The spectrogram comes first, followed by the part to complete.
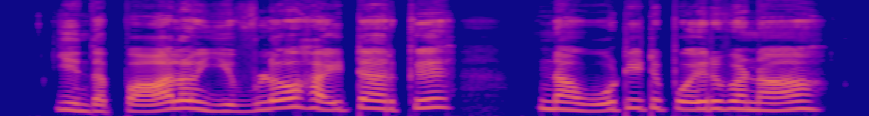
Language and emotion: Tamil, fearful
